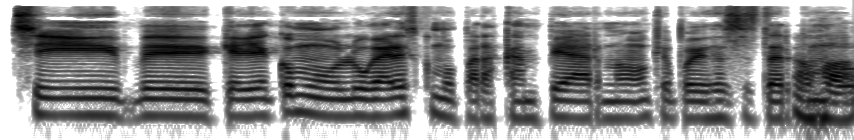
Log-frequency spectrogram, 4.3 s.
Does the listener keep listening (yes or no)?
yes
